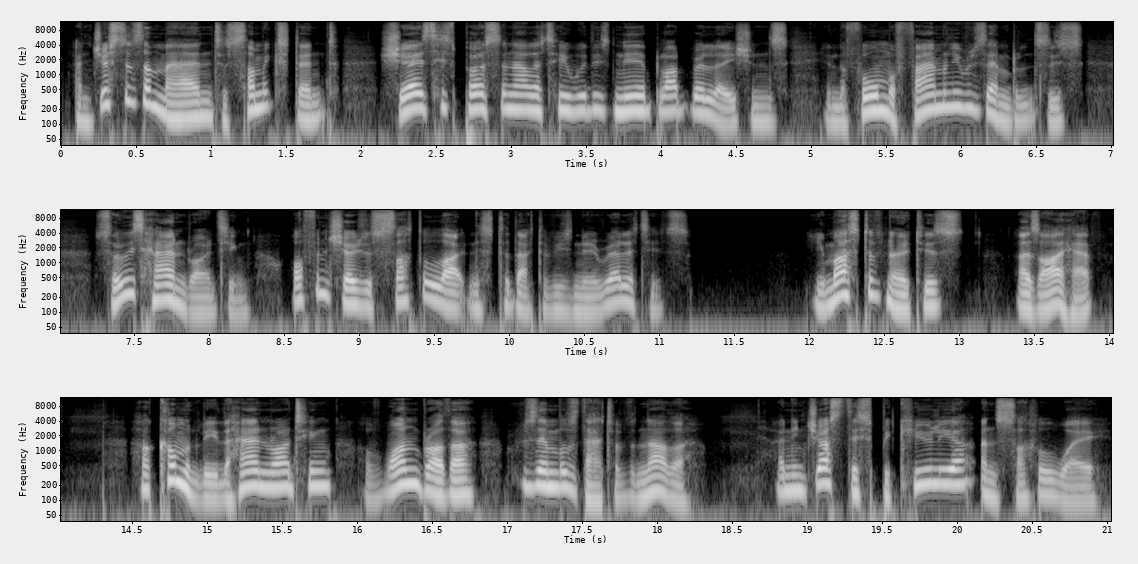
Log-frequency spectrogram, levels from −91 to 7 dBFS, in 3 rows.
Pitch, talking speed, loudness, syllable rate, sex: 155 Hz, 175 wpm, -18 LUFS, 5.8 syllables/s, male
